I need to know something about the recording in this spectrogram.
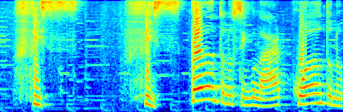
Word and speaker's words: fils: Então, o filho, a gente vai pronunciar fils, fils.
